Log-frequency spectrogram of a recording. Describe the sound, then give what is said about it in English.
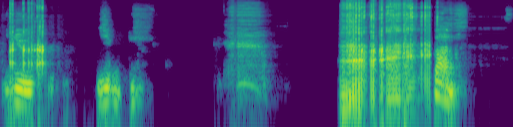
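A loud, drawn-out burp rumbles after a few short throaty grunts and a brief vocal sound, separated by moments of silence. “No, don't burp at me.”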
